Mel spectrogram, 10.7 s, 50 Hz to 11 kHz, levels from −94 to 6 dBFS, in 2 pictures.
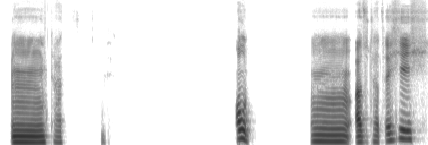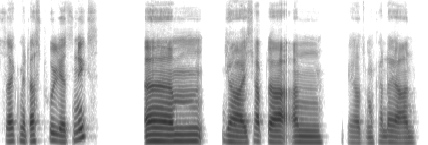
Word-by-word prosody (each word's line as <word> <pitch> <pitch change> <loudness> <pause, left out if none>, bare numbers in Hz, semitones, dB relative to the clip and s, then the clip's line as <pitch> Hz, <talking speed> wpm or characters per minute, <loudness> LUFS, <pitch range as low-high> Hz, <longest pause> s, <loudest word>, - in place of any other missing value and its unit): Mhm, 130 0 +5
tatsächlich 120 -1 -15 2.0
Oh. - - +5 0.8
Hm, 140 -2 +1
also 130 0 +1
tatsächlich, 170 +9 -3
sagt 145 +1 -3
mir 145 - -4
das 145 +1 -2
Tool 160 +2 -5
jetzt 130 -1 -2
nix. 215 +7 -3 0.6
Ähm, 150 0 +4 0.2
ja, 130 -5 +2
ich 120 +4 -7
habe 145 0 -2
da 130 -2 +5
an 125 0 -2 0.3
ja, 120 -1 -11
also, 115 0 -9
man 115 - -9
kann 130 0 -10
da 130 - -3
ja 115 -1 -1
an, 115 0 -5
135 Hz, 140 wpm, -22 LUFS, 125-145 Hz, 2.0 s, Mhm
